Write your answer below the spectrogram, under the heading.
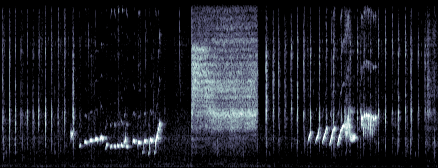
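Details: White-rumped shama during the rainy season, linked to bathing: quick runs of sharp whistled notes near mid pitch, broken by a loud hissing splash, then a fresh rapid run of chirps.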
